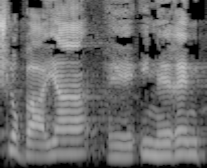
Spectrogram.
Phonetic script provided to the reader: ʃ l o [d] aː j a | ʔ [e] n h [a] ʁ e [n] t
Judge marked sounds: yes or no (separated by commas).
no, no, no, yes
